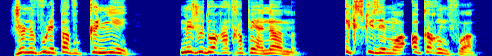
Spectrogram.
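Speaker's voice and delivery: voix de jeune homme plus aiguë, pressée; s'excuser vite, pressé de repartir; jeune D'Artagnan pressé. A narrator's reading. D'Artagnan voiced by narrator. (D'Artagnan pressé s'excuse auprès d'Athos, voix plus aiguë)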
